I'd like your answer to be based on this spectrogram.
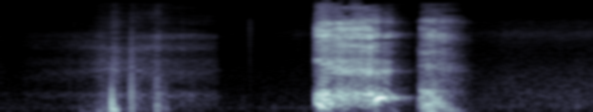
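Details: Cough from someone who says they have just fallen ill: a few short throat-clearing sounds followed by two harsh cough bursts.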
